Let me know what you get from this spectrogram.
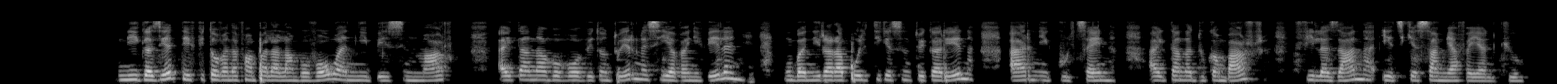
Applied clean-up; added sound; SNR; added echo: none; none; none; none.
